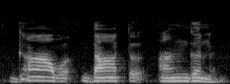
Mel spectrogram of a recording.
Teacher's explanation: वायु ध्वनि मुख के साथ-साथ नाक से निकलती है। नाक से भी निकलती है। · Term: अनुनासिक स्वरों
